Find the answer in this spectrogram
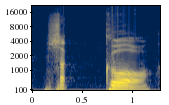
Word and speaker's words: sego: Segu tidak ada dalam bahasa Jawa maupun bahasa Indonesia, ini sama dengan sego. Jadi memang tulisannya segu tetapi bacanya sego.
